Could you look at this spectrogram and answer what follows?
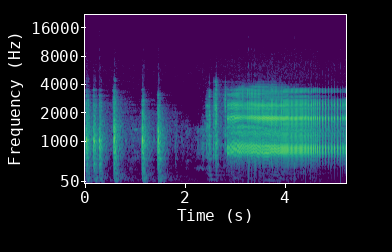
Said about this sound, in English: I arrived after lunch and knocked.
